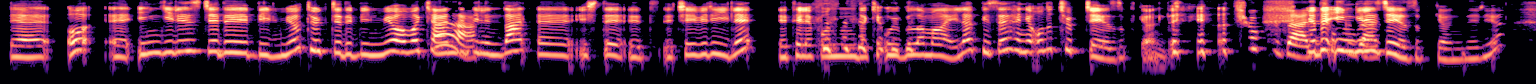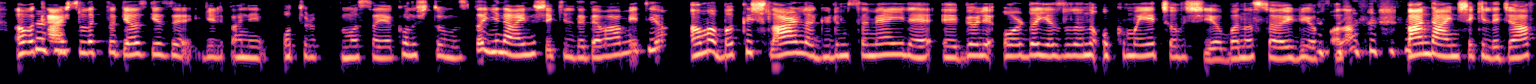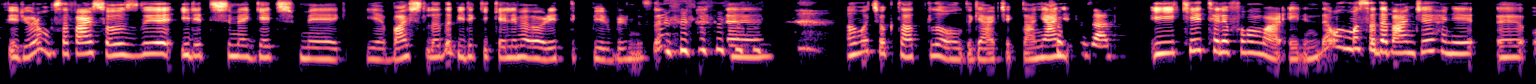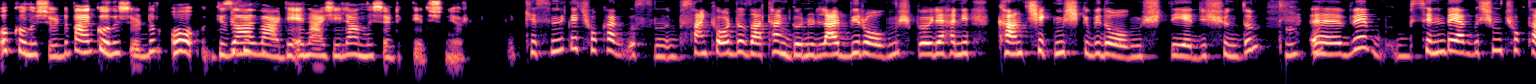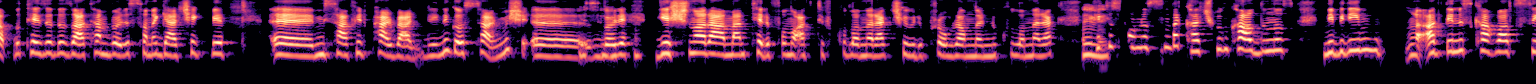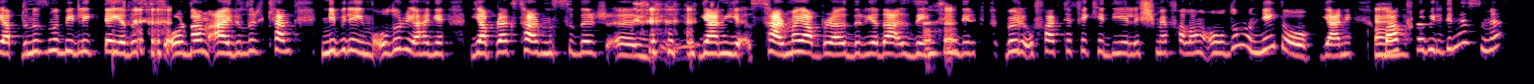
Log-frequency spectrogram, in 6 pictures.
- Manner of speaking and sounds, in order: chuckle; laughing while speaking: "gönderiyor"; chuckle; chuckle; chuckle; tapping; other background noise; chuckle; chuckle
- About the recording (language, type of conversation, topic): Turkish, podcast, Dilini bilmediğin hâlde bağ kurduğun ilginç biri oldu mu?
